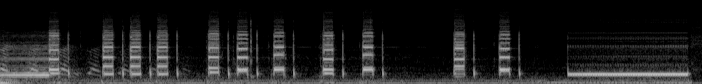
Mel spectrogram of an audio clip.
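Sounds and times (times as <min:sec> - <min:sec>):
steady telephone tone: 0:00.0 - 0:03.8, 0:04.6 - 0:06.9
touch-tone keypad beeps: 0:00.4 - 0:03.9.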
